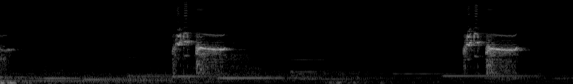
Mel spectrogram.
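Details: Cockatiel singing to a towel gives two bright whistled bursts with a sliding note, a few seconds apart.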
